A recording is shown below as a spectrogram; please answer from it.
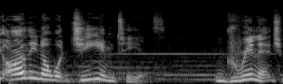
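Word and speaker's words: Greenwich: know what GMT is greinwich meantime which is weird cuz it's spelled green and then which with a W all of us is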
